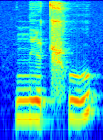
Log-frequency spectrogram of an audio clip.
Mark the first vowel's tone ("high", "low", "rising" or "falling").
rising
